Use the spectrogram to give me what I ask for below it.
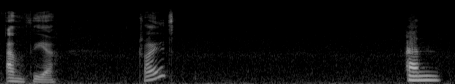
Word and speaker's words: Anthea: the first one is Anthea Anthea is a name it's not actually a very common name anymore but that's how we pronounce it in the UK Anthea try it and Anthea Anthea so this is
